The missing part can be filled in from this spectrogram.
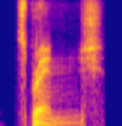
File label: "springe", British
